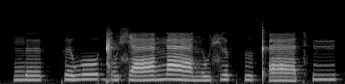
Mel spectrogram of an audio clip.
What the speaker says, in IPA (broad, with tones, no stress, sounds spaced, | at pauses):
ŋ øː˨ kː ø˧ w oː˦ ɡ͡ǁ o˧ ɕ æː˨˦ ŋ æː˦˨ n u˨ ɕ ø˦ pʰ ɯ˧ kʼ æː˨ tʰ y˦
